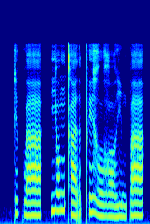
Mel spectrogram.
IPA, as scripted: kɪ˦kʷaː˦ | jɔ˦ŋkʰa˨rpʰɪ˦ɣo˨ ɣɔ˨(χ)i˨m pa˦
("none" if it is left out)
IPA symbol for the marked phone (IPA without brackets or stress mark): ɣ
